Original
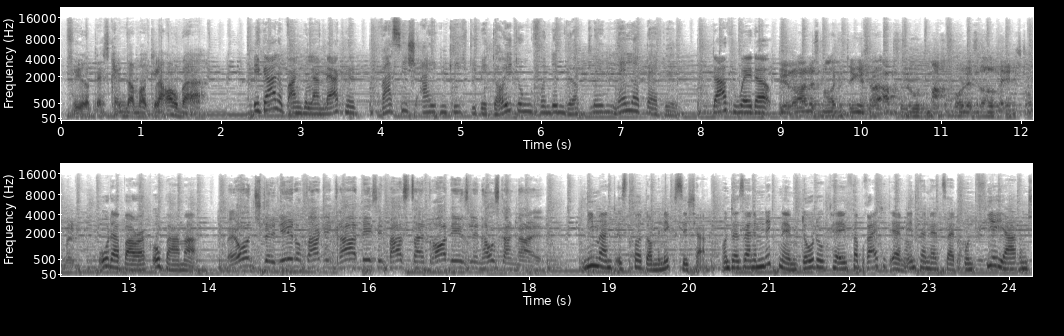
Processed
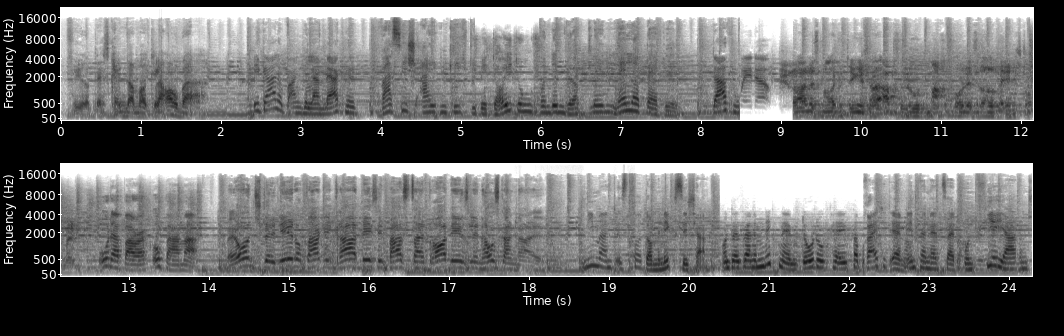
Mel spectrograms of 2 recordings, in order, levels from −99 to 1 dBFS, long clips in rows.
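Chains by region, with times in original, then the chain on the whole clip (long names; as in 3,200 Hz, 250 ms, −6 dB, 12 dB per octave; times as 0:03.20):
0:01.62–0:03.01: high-shelf EQ 5,400 Hz −6.5 dB + downward compressor 4 to 1, threshold −28 dBFS
0:05.16–0:05.98: Chebyshev low-pass filter 8,400 Hz, order 5 + parametric band 1,400 Hz −11.5 dB 0.54 octaves
0:08.47–0:09.15: high-pass filter 1,400 Hz 24 dB per octave + high-frequency loss of the air 230 metres
0:12.10–0:13.91: low-pass filter 8,100 Hz 24 dB per octave + spectral tilt +3.5 dB per octave + double-tracking delay 36 ms −13 dB
0:17.81–0:19.43: downward compressor 4 to 1, threshold −30 dBFS + high-shelf EQ 12,000 Hz +8.5 dB
0:20.37–0:22.18: low-pass filter 2,000 Hz 24 dB per octave + comb filter 2.7 ms, depth 55%
whole clip: high-pass filter 230 Hz 6 dB per octave; high-shelf EQ 9,800 Hz +4.5 dB; automatic gain control gain up to 11 dB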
